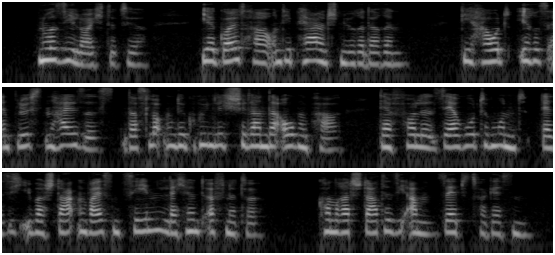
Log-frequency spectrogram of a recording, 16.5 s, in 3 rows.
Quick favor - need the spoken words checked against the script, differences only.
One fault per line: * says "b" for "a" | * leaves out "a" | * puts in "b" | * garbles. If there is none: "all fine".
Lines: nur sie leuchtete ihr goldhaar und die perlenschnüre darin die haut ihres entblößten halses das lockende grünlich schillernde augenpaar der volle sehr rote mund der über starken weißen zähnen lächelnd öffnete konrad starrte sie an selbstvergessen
* puts in "sich"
